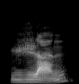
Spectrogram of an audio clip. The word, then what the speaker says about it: 然: 란 권설음 발음이 정확한지 아닌지를 살펴보려면 모음을 잘 들어보라 그랬죠? 즉 아 모음이 살아있어야 합니다. 란 이거를 란으로 발음하면 벌써 틀린 발음이에요.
